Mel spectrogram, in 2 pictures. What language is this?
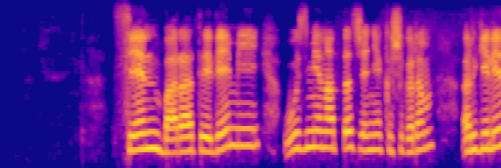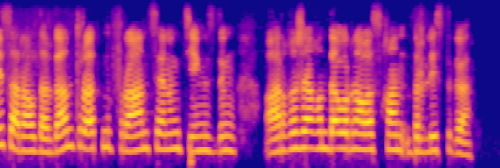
Kazakh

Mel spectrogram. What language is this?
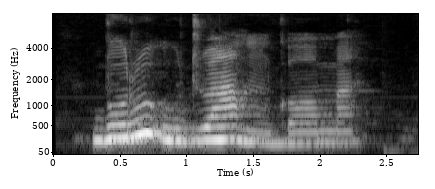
Igbo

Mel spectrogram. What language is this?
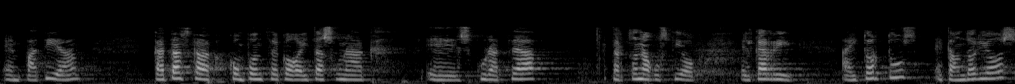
Basque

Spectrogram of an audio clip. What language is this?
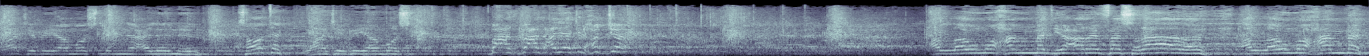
Arabic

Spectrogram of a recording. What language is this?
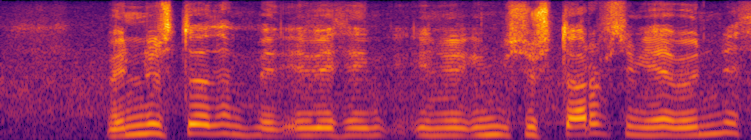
Icelandic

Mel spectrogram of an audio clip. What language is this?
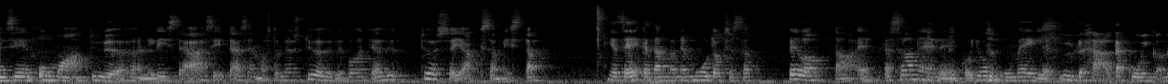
Finnish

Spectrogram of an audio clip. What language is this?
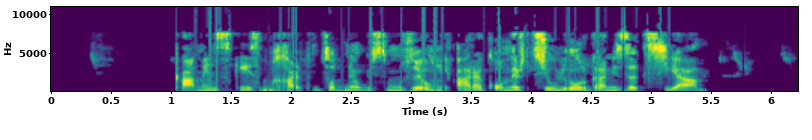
Georgian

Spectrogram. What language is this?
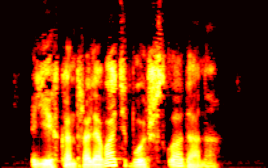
Belarusian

